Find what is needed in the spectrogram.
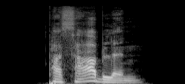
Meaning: inflection of passabel: 1. strong genitive masculine/neuter singular 2. weak/mixed genitive/dative all-gender singular 3. strong/weak/mixed accusative masculine singular 4. strong dative plural
- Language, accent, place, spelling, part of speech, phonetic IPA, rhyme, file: German, Germany, Berlin, passablen, adjective, [paˈsaːblən], -aːblən, De-passablen.ogg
